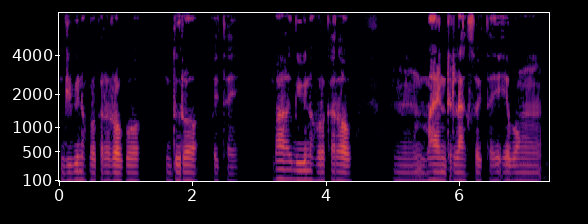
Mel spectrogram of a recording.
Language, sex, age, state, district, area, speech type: Odia, male, 18-30, Odisha, Nabarangpur, urban, spontaneous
